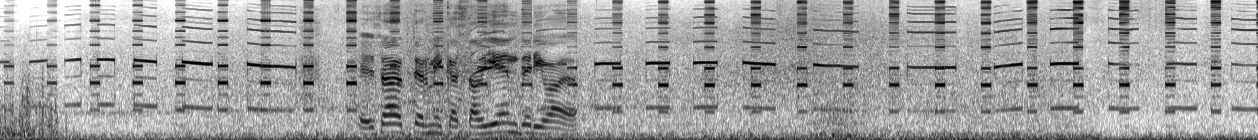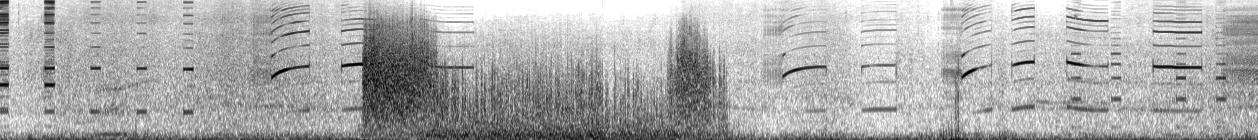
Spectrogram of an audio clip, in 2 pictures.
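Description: Wind rushes steadily and loudly past outdoors.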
